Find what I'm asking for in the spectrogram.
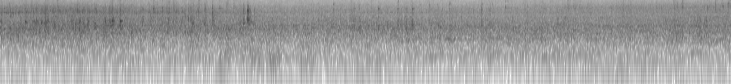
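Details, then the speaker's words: Model train of the APT-E prototype running at speed; its power cars are very rattly by design, not faulty: light busy rattling and squeaks over the fast hissing run along the track. "So it's going to be a little bit noisy today. We've got a few rattles and squeaks and all sorts going on."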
